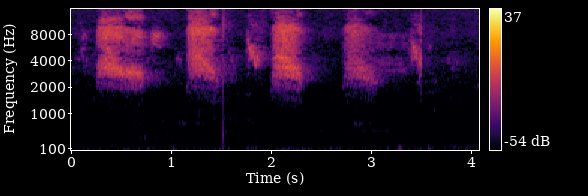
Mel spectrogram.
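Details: Bird in Yubileyny Park, Kremenchuk, Ukraine, giving five harsh buzzy chirps about half a second each, spaced irregularly, with faint low background noise.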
